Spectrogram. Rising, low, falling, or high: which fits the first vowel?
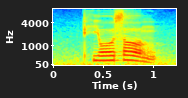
high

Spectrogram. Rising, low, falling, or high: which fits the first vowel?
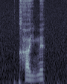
low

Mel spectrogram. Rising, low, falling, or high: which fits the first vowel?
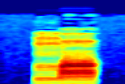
high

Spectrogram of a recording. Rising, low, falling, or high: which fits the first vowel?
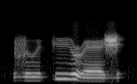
low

